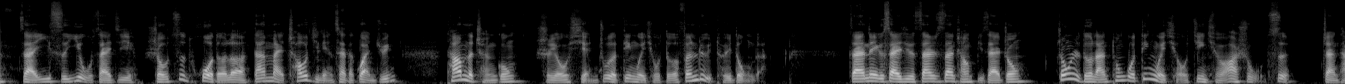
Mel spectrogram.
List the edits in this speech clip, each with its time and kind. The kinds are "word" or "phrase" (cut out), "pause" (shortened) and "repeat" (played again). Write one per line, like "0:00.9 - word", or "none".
none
